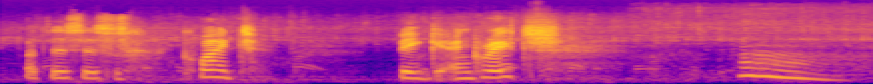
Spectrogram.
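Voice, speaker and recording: Over noticeable background noise, a woman talks at a very slow pace with a fairly high pitch. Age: middle-aged. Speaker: sailing vlogger. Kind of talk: casual vlog narration. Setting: outdoors on a sailboat.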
